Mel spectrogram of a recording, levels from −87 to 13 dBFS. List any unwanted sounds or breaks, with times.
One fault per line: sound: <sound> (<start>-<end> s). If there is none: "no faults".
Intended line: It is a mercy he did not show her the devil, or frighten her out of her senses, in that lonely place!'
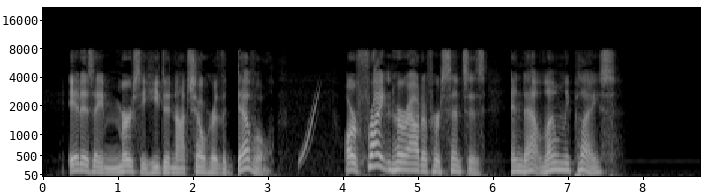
sound: chirp (3.4-3.7 s)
